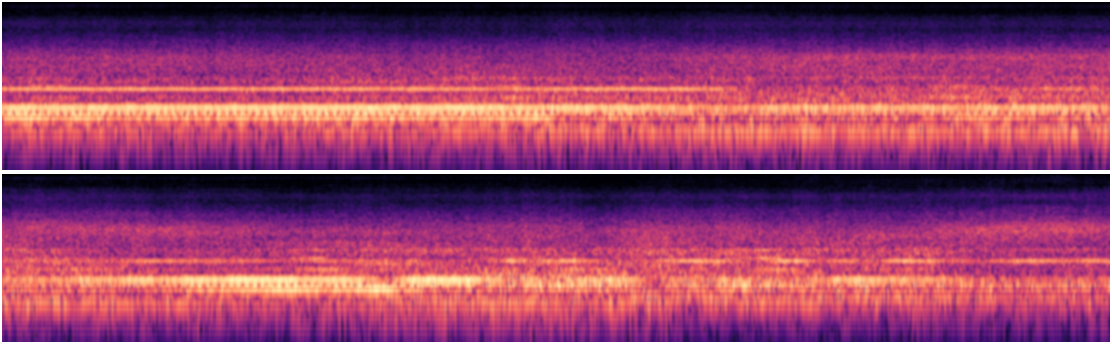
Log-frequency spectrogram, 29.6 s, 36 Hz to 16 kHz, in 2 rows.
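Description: Kulmec KE-120 portable air compressor, driven by an electric motor, running steadily with a constant, even hum.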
